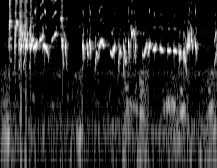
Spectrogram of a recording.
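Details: Actively singing white-rumped shama for training other shamas: rapid high chattering notes running into a continuous stream of short slurred whistles.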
